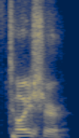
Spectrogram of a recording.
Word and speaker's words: Teuscher: It's Teuscher. I know it's a bit confusing for English speakers. It's a Swiss family name, and it's spelled Teuscher as if it was spelled T-O-Y.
